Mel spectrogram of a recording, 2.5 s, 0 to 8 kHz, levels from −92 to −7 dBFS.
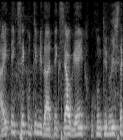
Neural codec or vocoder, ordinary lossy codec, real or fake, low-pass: none; none; real; none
